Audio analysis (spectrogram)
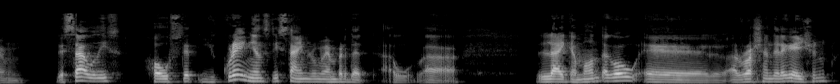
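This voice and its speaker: Guy from venezuela doing a weekly news rundown, slow and halting, mid-pitch voice. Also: fairly bright tone. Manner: halting, searching for words as he explains. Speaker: host.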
